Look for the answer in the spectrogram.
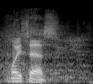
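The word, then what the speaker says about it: Moisés: Accent on the ses. Moises.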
